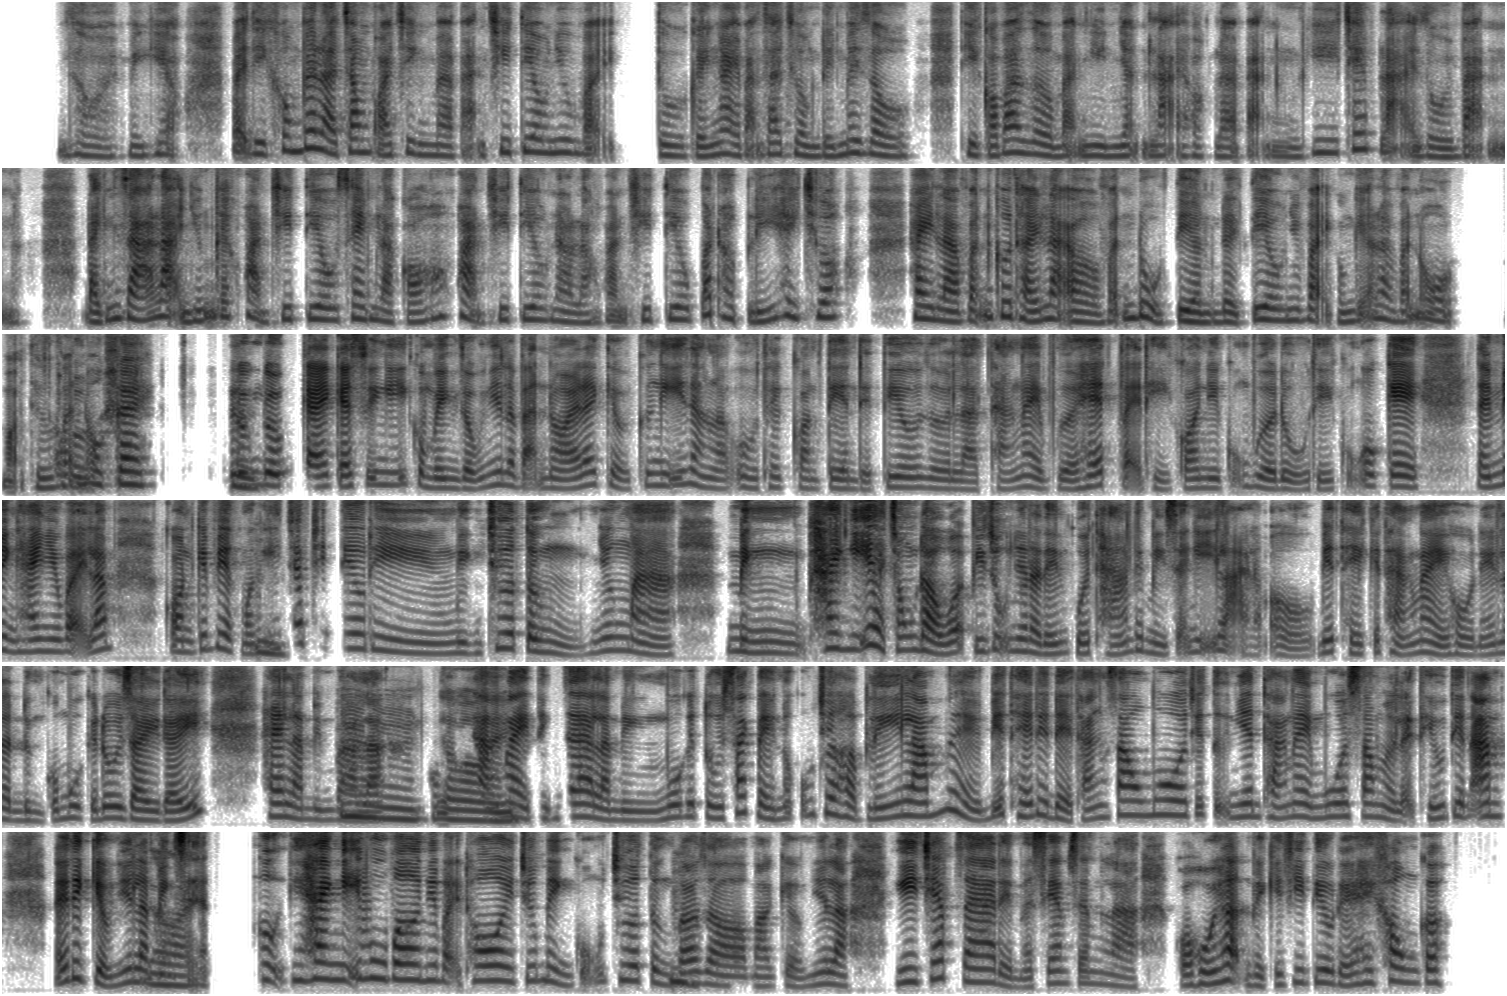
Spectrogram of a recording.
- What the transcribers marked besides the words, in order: tapping; other background noise
- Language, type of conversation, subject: Vietnamese, advice, Làm sao để tiết kiệm đều đặn mỗi tháng?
